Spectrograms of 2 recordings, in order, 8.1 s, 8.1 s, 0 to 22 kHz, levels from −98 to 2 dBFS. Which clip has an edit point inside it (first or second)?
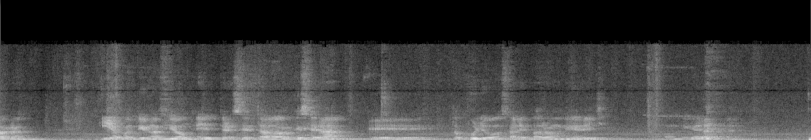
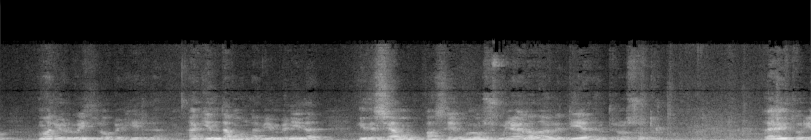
second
